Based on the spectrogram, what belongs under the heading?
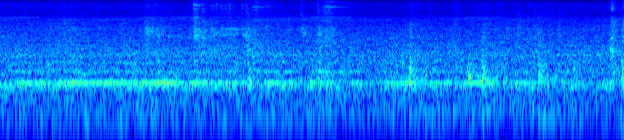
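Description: A JR Freight container train's flat wagons rolling past at speed, a steady rumble of wheels on rail with a steady humming tone from the running gear. Scattered clicks and clacks come as wheels cross rail joints.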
